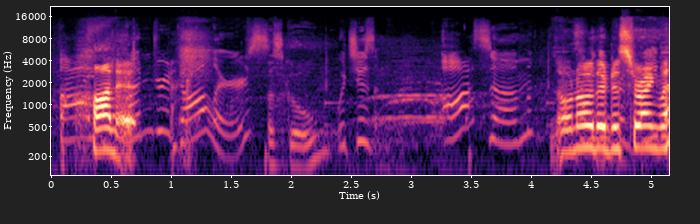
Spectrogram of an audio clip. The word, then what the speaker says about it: Han: It's pronounced Han.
